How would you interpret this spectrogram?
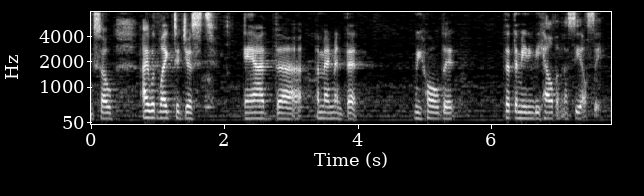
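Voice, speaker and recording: A soft-spoken woman city councilor reading a motion and speaking hesitantly in a council meeting. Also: fairly low pitch. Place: council chamber.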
